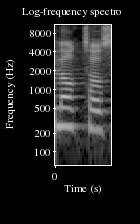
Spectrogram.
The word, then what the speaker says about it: Milquetoast: I'm Milktose. That's how you say my name.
